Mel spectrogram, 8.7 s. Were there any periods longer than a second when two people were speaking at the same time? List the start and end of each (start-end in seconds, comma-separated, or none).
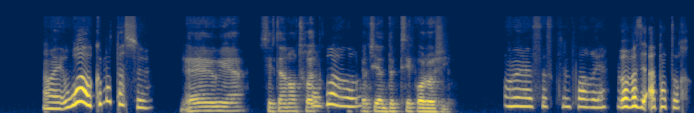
none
